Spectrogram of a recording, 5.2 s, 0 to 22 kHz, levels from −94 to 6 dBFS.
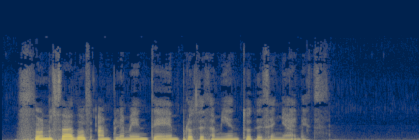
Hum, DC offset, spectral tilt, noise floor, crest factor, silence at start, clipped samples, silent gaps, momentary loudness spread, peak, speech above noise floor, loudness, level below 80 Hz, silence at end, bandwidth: none; under 0.1%; -6.5 dB/octave; -61 dBFS; 20 dB; 0.2 s; under 0.1%; none; 14 LU; -2 dBFS; 40 dB; -21 LUFS; -40 dBFS; 1.05 s; 12 kHz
